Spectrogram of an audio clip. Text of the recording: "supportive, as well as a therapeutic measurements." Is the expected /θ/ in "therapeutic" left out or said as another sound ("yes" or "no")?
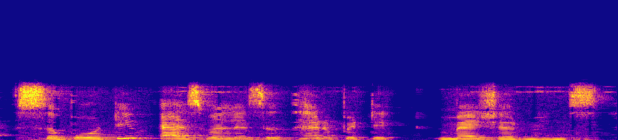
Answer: yes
